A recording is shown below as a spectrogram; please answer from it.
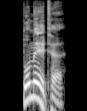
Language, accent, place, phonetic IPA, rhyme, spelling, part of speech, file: German, Germany, Berlin, [ˈbʊml̩tə], -ʊml̩tə, bummelte, verb, De-bummelte.ogg
- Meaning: inflection of bummeln: 1. first/third-person singular preterite 2. first/third-person singular subjunctive II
